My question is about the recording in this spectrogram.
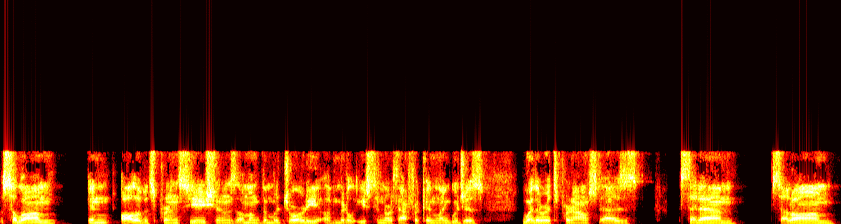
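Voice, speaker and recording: Man, mid pitch, earnest civic meeting remarks, measured, lots of fillers, slightly muffled recording. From United States. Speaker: community center representative.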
